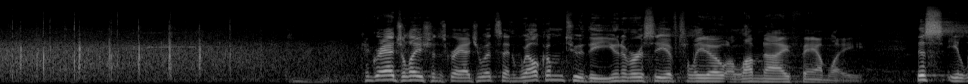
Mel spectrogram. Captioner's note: cheers and applause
